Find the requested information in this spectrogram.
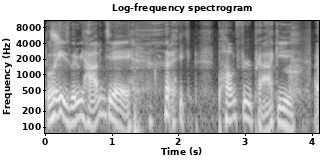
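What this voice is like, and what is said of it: Exaggerated Canadian hockey-player accent. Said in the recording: “I was doing that hockey voice ... I'm accidentally speaking like that ... I do it so much sarcastically that I might have a Canadian accent”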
